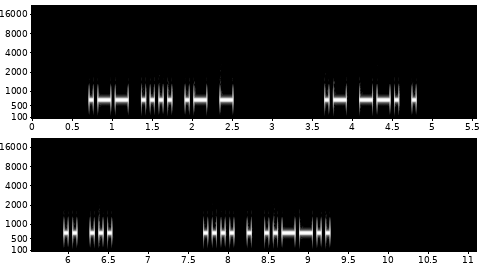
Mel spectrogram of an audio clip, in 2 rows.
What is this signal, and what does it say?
Morse code, heard as a keyed tone, about 22 wpm, 700 Hz. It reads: WHAT AGE IS HE?
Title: 3x Word-Spacing - Sentences from Top 500 Words - 22wpm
